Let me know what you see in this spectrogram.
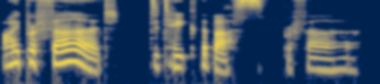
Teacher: so the stress is on the r section the second syllable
